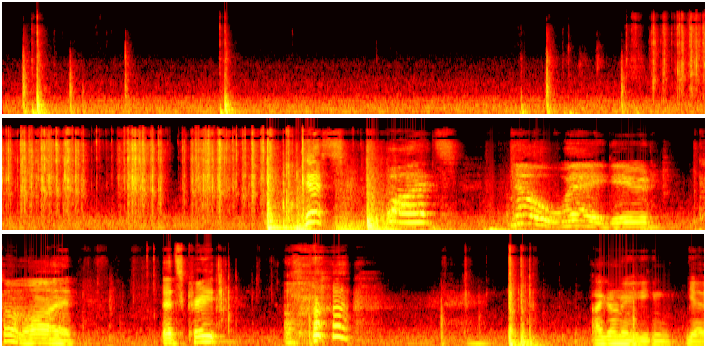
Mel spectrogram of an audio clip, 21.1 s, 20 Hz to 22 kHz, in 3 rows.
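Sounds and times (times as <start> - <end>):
puzzle cube turning clicks: 6.3 - 9.7.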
